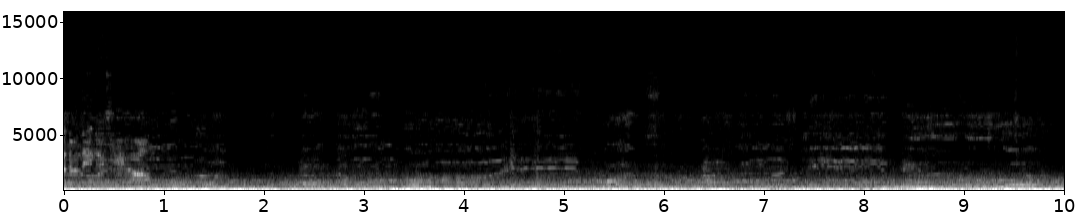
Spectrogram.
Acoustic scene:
car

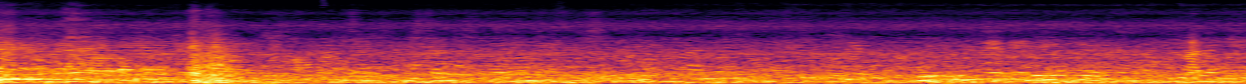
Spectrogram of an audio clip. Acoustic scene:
subway train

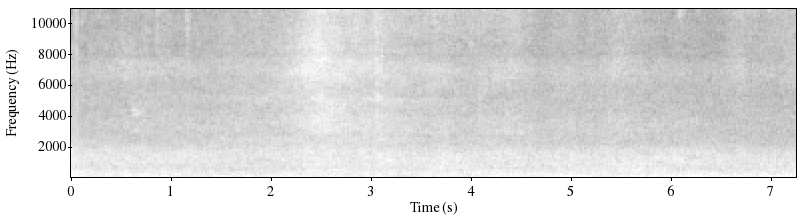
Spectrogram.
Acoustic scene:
street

